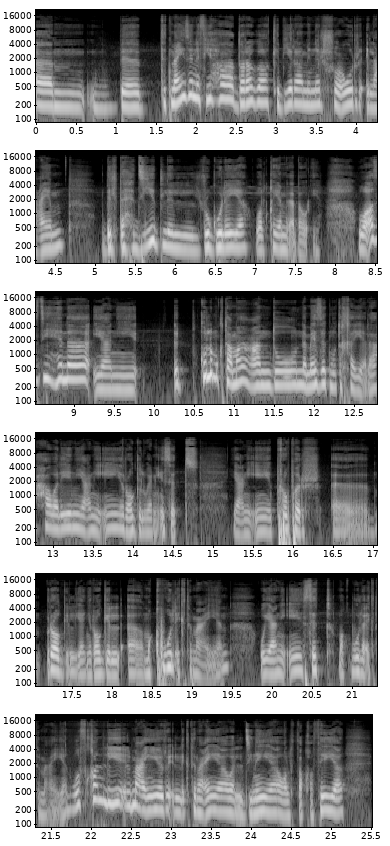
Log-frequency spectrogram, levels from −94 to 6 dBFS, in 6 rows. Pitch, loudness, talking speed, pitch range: 190 Hz, -20 LUFS, 110 wpm, 175-220 Hz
